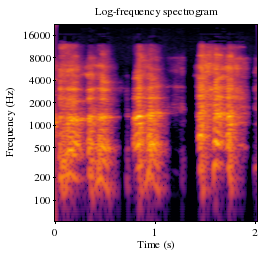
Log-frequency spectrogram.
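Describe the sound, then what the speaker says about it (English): Three close bursts of harsh, raspy coughing, each a quick double or triple cough with short gaps between them. "I was coughing."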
